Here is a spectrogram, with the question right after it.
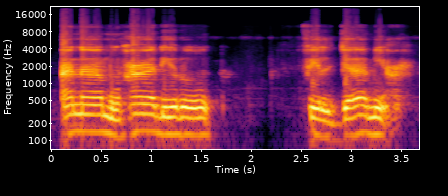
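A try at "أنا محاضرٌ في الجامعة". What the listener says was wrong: Ana muhadirun fil jami'ah. Hadirun ya. Ini afwan, ini tanda ininya agak turun sedikit. Ana muhadirun ya. Tanwinnya. Muhadirun fil jami'ah.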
